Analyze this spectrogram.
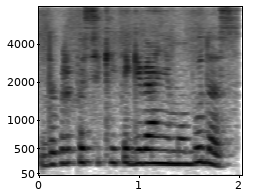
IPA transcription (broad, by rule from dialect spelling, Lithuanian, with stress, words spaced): dɐˈbɐr pɐˈsʲɪkʲɛɪtʲeː ɡʲiːˈʋʲæːnʲɪmoː ˈbuːdɐs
